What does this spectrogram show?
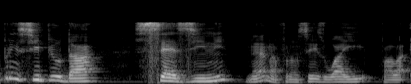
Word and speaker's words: saisine: segunda pergunta aplica-se o princípio da sé zine né princípio francês se escreve saisine está entre aspas porque é uma expressão francesa lá do código civil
